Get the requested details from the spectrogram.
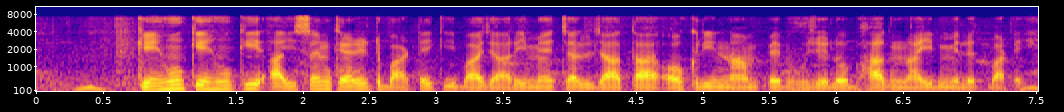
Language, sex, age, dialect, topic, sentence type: Bhojpuri, male, <18, Northern, banking, statement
